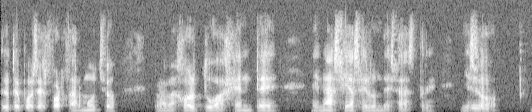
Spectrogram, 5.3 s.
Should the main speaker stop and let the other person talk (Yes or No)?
No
